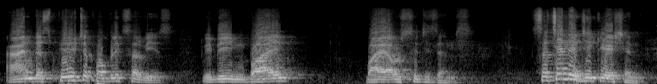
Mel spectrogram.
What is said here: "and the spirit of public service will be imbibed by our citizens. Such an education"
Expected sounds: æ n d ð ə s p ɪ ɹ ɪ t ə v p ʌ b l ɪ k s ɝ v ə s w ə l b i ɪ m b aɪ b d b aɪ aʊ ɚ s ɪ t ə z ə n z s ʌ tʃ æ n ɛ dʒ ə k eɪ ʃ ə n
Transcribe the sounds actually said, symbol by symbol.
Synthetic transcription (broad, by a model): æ n d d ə s p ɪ ɹ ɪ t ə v p ʌ b l ɪ k s ɝ v ə s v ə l b i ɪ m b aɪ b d b aɪ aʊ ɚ s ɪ t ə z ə n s s ʌ tʃ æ n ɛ dʒ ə k eɪ ʃ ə n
